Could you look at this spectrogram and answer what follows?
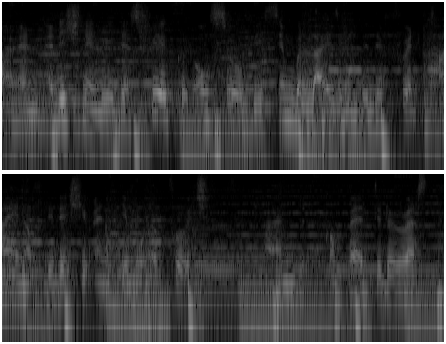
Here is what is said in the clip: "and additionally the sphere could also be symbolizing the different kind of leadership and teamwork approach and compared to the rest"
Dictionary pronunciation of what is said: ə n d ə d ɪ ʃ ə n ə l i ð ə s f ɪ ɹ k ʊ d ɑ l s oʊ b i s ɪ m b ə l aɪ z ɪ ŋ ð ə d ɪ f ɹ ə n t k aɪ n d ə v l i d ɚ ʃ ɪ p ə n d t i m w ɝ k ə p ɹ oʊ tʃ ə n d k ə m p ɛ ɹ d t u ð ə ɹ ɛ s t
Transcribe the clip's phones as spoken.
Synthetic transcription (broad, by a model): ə n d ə d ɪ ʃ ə n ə l i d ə s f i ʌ k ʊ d ɑ l s oʊ b i s ɪ m b ə l aɪ z ɪ ŋ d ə d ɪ f ɹ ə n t k aɪ n ə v l i d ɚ ʃ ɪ p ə n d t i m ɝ ə p ɹ oʊ tʃ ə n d k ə m p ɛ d t u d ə ɹ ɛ s t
